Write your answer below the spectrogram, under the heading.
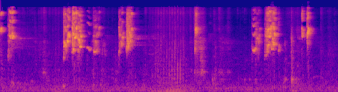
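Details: Small-aviary lovebird colony calling to prompt other birds into long chattering: irregular clusters of shrill, raspy squeaks separated by quieter gaps with a faint hum.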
